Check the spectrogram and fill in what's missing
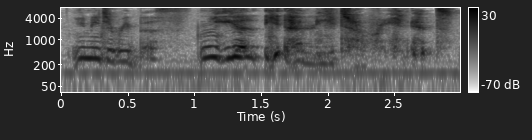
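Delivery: hushed, urgent insistence to a friend; imitating her own texts as a whisper; mock urgent whisper. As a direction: whisper it like a secret tip. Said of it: "and I'm like".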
